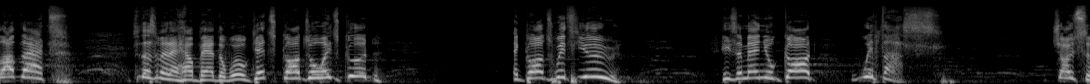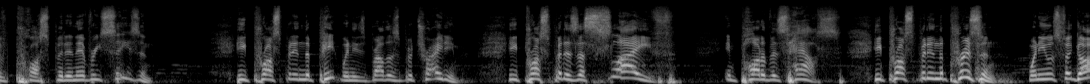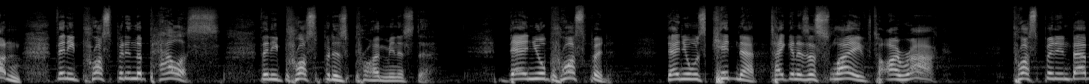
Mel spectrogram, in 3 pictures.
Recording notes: This was recorded in our 9am service on the 29th of January, 2023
